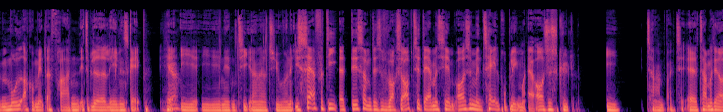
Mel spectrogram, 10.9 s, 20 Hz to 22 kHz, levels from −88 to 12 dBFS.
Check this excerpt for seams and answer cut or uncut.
cut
